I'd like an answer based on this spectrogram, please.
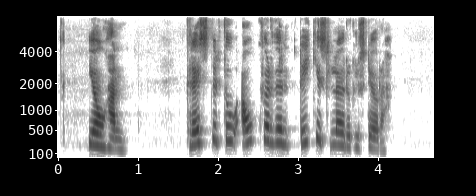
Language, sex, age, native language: Icelandic, female, 40-49, Icelandic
